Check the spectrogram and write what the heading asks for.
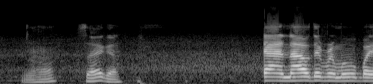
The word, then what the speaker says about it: Sega: Sega, or as retards call it, Seagar.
